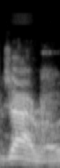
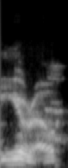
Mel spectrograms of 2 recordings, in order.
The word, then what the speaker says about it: gyro: It's not a gyro. It's spelled GYRO, but they call it euro.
